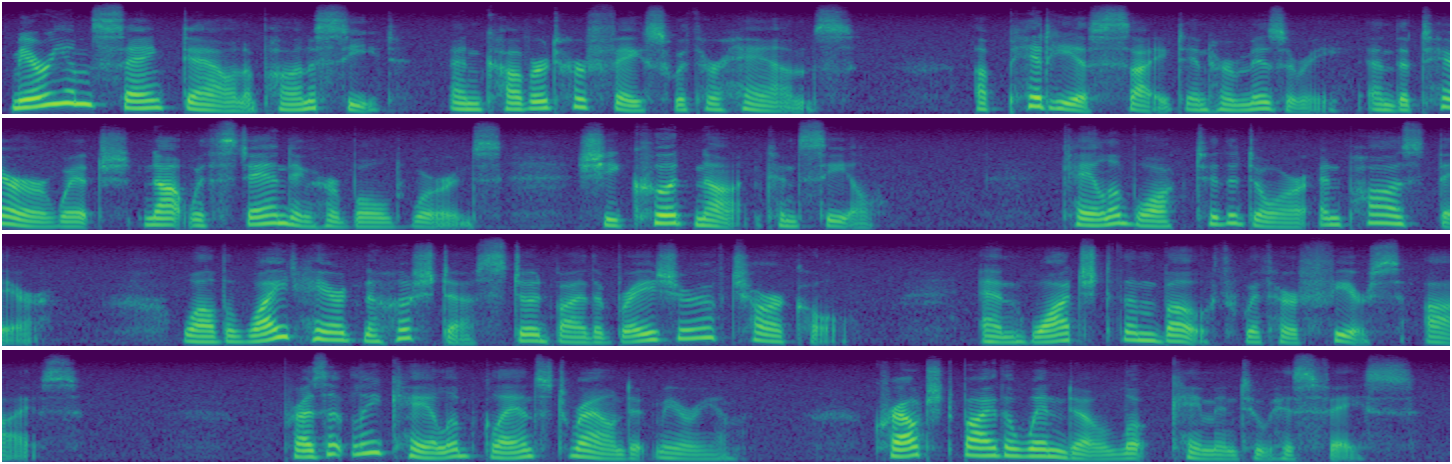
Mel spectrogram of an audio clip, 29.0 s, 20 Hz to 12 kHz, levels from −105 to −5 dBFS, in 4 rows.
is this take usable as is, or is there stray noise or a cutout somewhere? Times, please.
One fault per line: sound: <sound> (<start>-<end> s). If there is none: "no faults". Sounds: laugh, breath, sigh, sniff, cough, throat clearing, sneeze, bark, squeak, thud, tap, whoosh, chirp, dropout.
no faults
